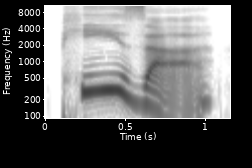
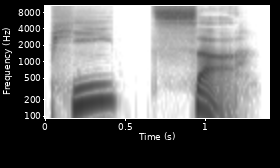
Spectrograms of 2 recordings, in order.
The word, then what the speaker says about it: pizza: Oh, I used to say pizza or pizza, right? But it's pizza. Pa. Great. The t S sound is important.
